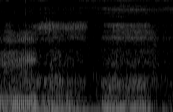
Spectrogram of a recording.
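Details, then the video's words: Big Boerboel dog asleep, snoring alongside another sleeping dog; deep, low rasping rumble with a fluttering texture, one long breath easing off near two seconds before a second rattling snore begins. "Big Boerboel’s Snoring"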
